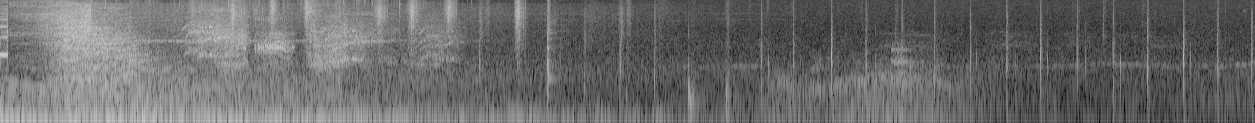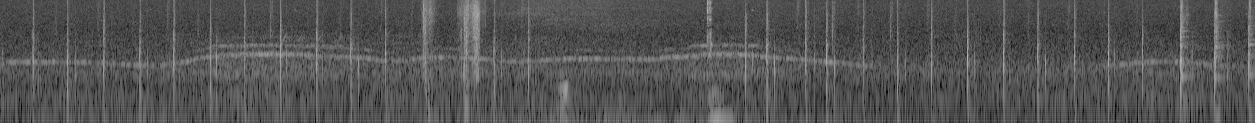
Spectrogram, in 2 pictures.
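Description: Footsteps thud quickly and steadily.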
